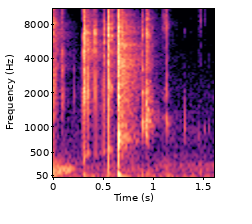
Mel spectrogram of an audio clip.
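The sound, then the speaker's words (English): A beer can cracks open with a few sharp metallic snaps in quick succession, followed by a brief fizzing hiss that fades into small clicks, as the beer is opened to be drunk straight from the can. No one speaks. “I haven't done a beer ASMR in a non-1050 Sips episode in a long time, but here we are.”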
